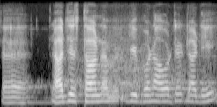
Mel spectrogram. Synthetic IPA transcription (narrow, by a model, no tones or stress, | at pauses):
t̪ɐ | ɾaːd͡ʑəst̪ʰaːnd͡ʑiːbɐnaʋəʈeɗaːɗʱi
